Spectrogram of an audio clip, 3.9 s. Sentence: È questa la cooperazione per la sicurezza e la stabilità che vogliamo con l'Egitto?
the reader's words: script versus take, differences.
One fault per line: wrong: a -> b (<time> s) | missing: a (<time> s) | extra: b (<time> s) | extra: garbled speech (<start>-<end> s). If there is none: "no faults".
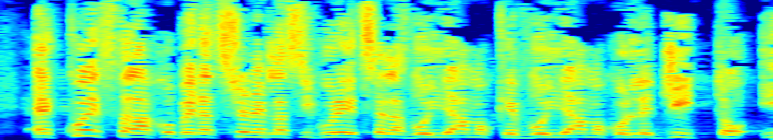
missing: per (1.3 s)
wrong: stabilità -> vogliamo (2.0 s)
